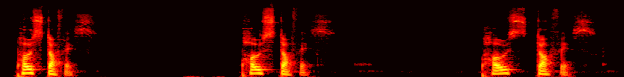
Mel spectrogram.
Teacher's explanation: Post office, post office, post office. You can hear that the t is very weak. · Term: linking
